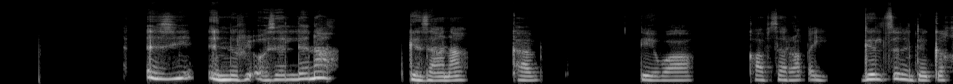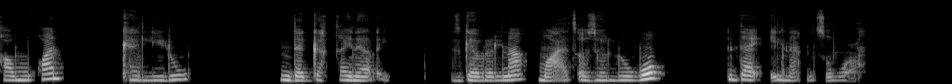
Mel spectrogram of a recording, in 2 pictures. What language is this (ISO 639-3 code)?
tir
